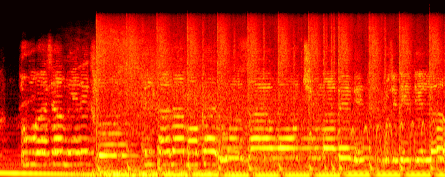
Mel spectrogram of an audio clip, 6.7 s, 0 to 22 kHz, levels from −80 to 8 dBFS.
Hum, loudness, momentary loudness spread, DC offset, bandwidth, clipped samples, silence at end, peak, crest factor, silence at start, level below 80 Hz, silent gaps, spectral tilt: none; -14 LUFS; 3 LU; under 0.1%; 16.5 kHz; under 0.1%; 0 s; 0 dBFS; 12 dB; 0 s; -18 dBFS; none; -4 dB/octave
